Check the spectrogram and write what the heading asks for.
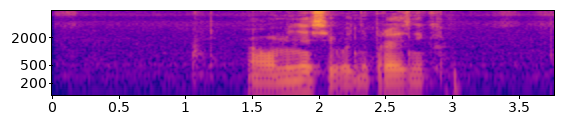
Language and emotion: Russian, neutral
